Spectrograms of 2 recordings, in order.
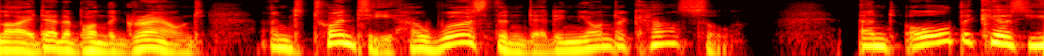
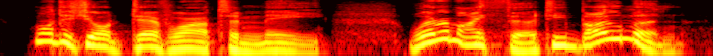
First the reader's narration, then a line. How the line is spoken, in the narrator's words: cried Knolles in bitter wrath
